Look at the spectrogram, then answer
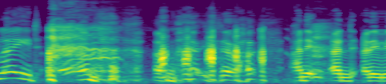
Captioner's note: both laugh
